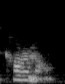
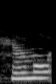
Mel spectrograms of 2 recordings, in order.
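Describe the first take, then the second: First: Caramel said as CAR-mul; caramel in two syllables, CAR-mul; caramel as carmel. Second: Caramel said as CARE-uh-mel; caramel in three syllables, CARE-uh-mel; caramel, full middle syllable. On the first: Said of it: "sometimes I use caramel". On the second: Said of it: "Sometimes I use caramel and sometimes". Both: Shown as a demonstration.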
